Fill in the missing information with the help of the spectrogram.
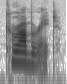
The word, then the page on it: corroborate: American English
